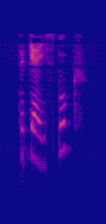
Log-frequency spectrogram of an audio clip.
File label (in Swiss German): "geissbock", alsace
